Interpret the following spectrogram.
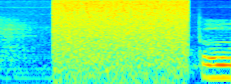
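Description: A burst of TV-style white-noise static, edited in as a transition between scenes. It cuts in about half a second in at a constant level and cuts off abruptly just before the end.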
